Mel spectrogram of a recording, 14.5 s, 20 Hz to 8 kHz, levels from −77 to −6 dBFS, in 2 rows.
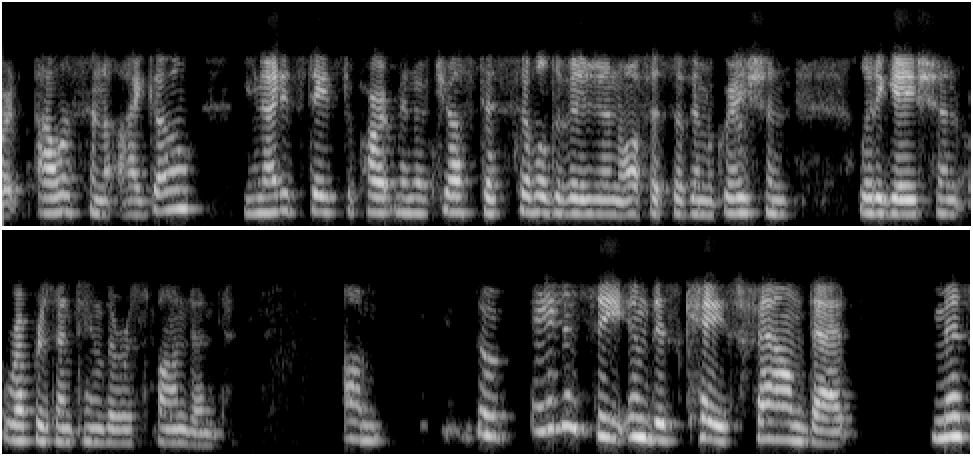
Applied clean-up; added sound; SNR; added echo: none; none; none; none.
